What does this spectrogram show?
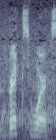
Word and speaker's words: briXwerX: bricks work brickworks which uh is your company brix works okay so that's how you pronounce it sorry i couldn't say it for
